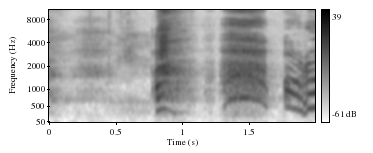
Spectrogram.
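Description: A woman's two short, breathy laughing gasps, about a second in and half a second apart, just before she starts speaking again.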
